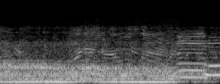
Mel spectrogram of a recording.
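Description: Live stage music through the PA: a low, held droning keyboard note that breaks off briefly about a second in and picks up again. Near the end a bright electronic keyboard melody begins.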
